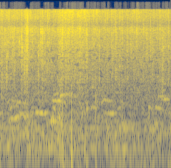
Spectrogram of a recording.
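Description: Garlic browning in hot oil in a pan just before onions go in, giving a steady soft sizzle and crackle throughout, with a person talking over it.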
